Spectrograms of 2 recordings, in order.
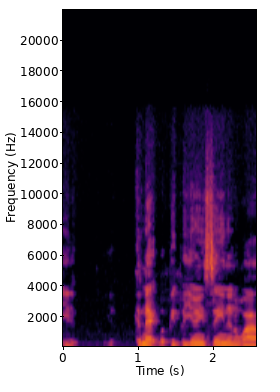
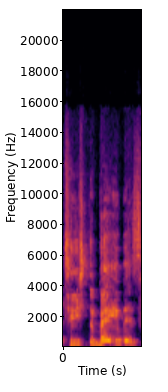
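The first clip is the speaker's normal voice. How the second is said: put-on, very high-pitched, loud holler; 13 semitones higher, 5 dB louder than usual. Retelling what someone back there keeps hollering: imitating Mister Emmett hollering. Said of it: "he's still back there hollering".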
